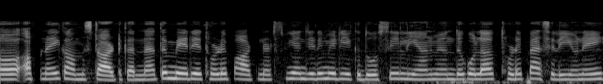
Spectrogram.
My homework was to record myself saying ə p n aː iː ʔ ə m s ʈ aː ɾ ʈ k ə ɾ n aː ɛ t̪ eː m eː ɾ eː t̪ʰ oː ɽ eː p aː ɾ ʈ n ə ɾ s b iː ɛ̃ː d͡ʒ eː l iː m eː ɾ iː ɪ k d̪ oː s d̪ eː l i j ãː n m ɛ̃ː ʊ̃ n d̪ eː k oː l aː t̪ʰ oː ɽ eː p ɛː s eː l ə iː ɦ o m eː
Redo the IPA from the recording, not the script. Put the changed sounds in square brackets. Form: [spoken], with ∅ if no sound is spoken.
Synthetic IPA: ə p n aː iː [k] ə m s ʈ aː ɾ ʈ k ə ɾ n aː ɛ t̪ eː m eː ɾ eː t̪ʰ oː ɽ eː p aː ɾ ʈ n ə ɾ s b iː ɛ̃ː d͡ʒ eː [ɽ] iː m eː ɾ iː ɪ k d̪ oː s [t̪] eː l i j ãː n m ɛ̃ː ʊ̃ n d̪ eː k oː l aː t̪ʰ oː ɽ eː p ɛː s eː l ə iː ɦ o [n] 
